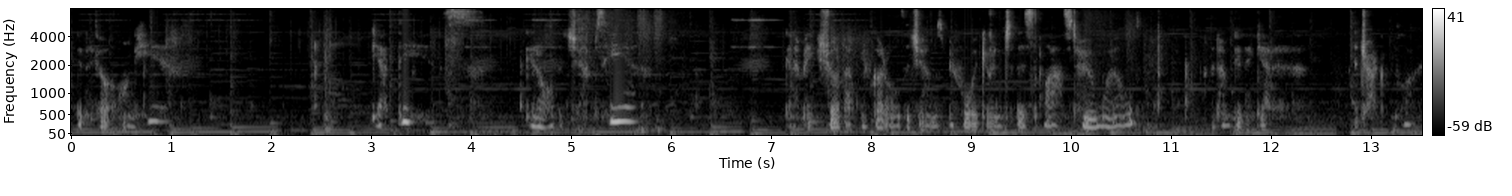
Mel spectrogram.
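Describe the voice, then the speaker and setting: Female gameplay host, ASMR: unhurried, soft-spoken to whispered, gentle, close-miked over faint music. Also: a little high, creaky. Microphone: close microphone. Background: soft game music.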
